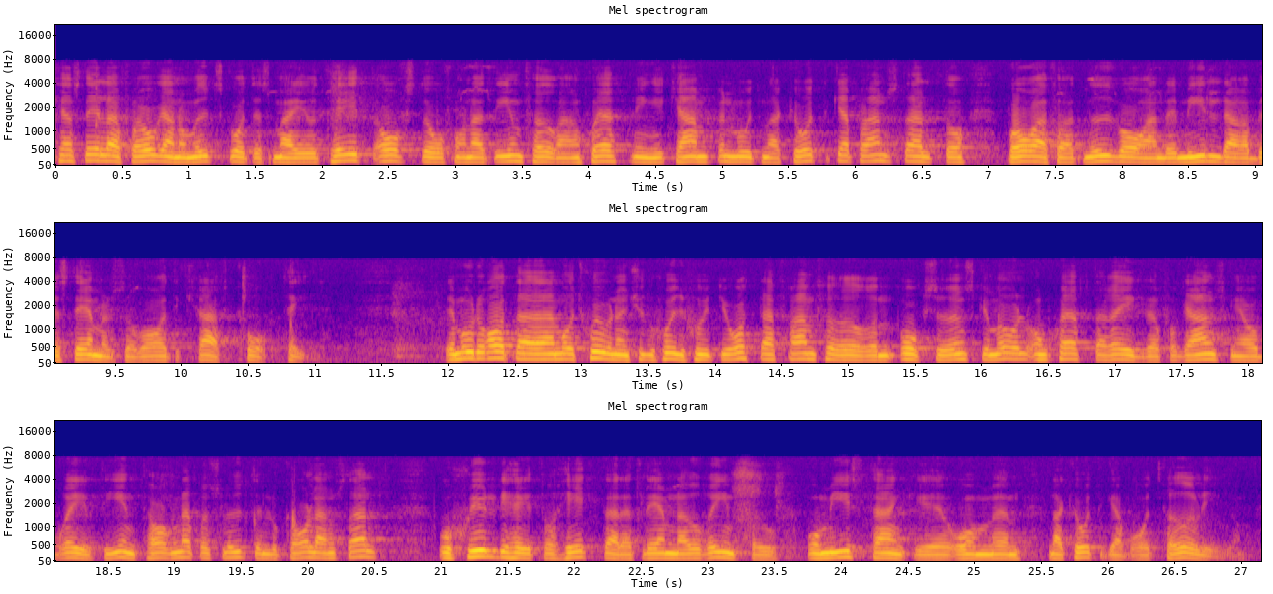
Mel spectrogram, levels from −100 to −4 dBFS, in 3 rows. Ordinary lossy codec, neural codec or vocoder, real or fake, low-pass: none; none; real; none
